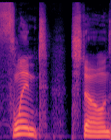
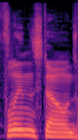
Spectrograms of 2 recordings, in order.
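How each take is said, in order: First: The word is said with a T sound. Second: The word is said without a T sound. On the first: The speaker calls it right. "The actual family name is Flintstones, as in Flint is in the rock" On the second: The speaker calls it wrong. "pronounced it and spelled it as Flintstones with no T"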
